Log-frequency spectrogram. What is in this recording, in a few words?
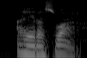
"ai roswar", Biak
